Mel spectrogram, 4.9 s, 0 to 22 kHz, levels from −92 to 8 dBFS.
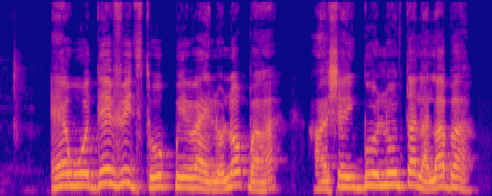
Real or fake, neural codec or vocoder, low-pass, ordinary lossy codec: fake; vocoder, 48 kHz, 128 mel bands, Vocos; none; none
